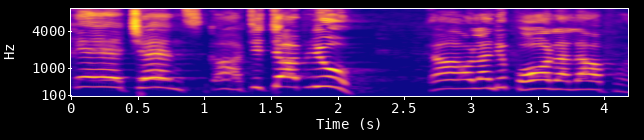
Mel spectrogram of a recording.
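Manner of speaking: loud, high shout to friends; calling out. Retold or imitated. Kid calling to friends under the tree, loud happy shout. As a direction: call out across the street.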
